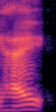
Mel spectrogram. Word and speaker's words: Haight: People pronounce it Haight. It's not Haight. It's Haight. I'm a lover, not a hater.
